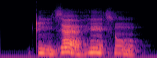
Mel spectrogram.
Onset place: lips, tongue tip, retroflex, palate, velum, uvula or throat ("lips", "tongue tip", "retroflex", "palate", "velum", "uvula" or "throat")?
retroflex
